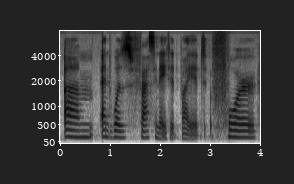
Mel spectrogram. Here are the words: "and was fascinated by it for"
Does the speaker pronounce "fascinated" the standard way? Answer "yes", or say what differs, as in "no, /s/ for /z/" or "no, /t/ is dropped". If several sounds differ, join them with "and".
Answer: yes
